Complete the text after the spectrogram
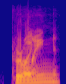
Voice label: "groyne", American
